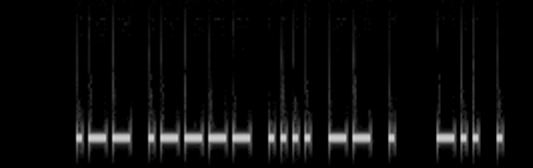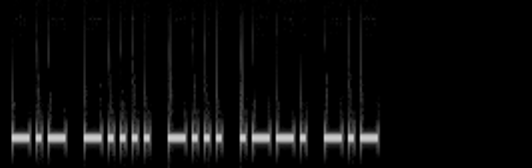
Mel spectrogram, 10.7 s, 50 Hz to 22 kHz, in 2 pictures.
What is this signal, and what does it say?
Morse code, heard as a keyed tone, about 20 wpm, 700 Hz. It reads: W1HME DE K6BPK
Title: USA Callsign DE Callsign - 5 Characters - 20wpm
